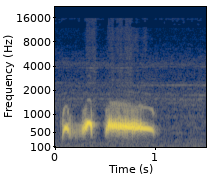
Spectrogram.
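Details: A spotted dove's 'thúc gù' coo, played to draw wild doves into cooing back, gives two brief mellow notes, then a long vibrating coo that sinks gently at its end. No other sounds.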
